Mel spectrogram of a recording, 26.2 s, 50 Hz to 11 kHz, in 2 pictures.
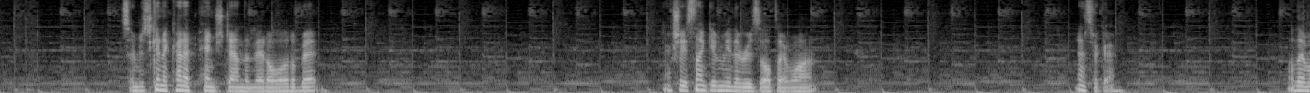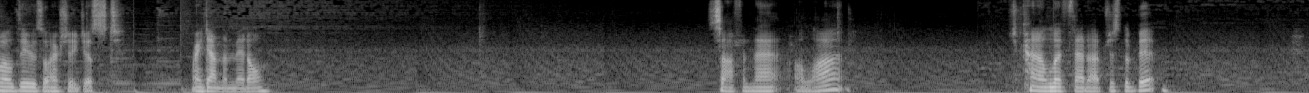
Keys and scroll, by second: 6.1 ctrl+z, 6.4 ctrl+z, 8.2 space, 16.1 ctrl+z, 16.3 ctrl+z, 17.6 ctrl+z, 17.9 ctrl+z, 18.2 ctrl+z, 18.4 ctrl+z, 21.9 w, 22.4 w, 22.9 w.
